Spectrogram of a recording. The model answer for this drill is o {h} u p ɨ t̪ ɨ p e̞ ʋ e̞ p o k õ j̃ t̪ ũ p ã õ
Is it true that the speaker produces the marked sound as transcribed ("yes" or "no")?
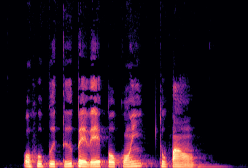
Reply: yes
